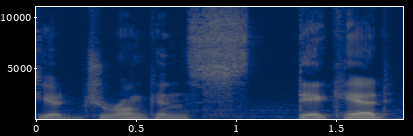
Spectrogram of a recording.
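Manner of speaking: quiet, slow jab; muttered insult. Real, not acted. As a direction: mutter it under your breath.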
